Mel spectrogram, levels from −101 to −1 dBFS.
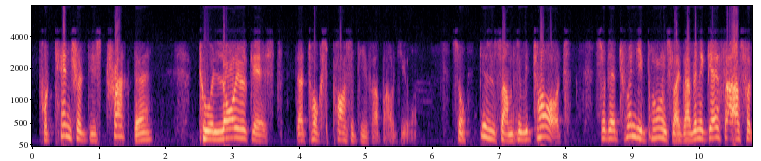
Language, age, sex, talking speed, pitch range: English, 60-79, male, 160 wpm, 145-195 Hz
